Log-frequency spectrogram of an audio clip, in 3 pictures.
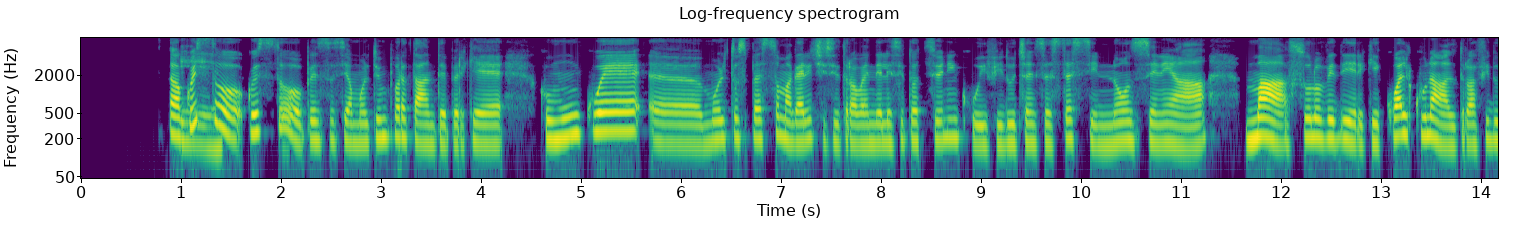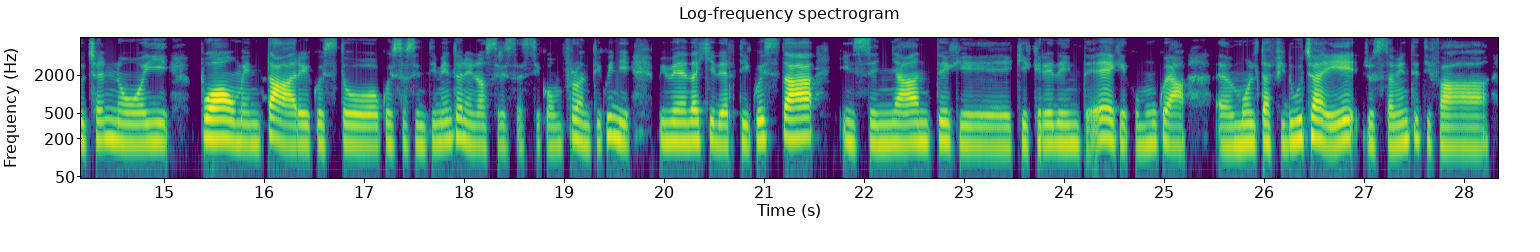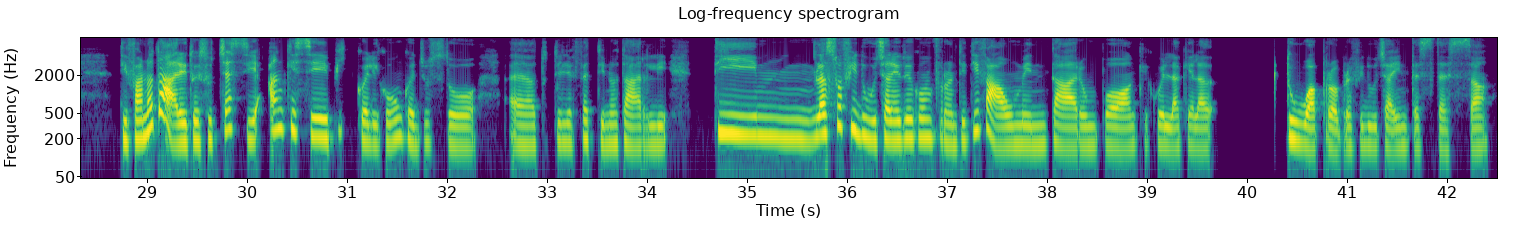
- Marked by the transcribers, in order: stressed: "tua"
- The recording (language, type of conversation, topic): Italian, podcast, Come si può reimparare senza perdere fiducia in sé stessi?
